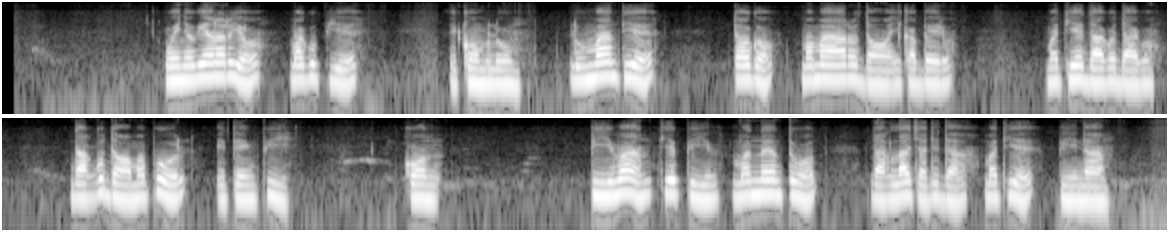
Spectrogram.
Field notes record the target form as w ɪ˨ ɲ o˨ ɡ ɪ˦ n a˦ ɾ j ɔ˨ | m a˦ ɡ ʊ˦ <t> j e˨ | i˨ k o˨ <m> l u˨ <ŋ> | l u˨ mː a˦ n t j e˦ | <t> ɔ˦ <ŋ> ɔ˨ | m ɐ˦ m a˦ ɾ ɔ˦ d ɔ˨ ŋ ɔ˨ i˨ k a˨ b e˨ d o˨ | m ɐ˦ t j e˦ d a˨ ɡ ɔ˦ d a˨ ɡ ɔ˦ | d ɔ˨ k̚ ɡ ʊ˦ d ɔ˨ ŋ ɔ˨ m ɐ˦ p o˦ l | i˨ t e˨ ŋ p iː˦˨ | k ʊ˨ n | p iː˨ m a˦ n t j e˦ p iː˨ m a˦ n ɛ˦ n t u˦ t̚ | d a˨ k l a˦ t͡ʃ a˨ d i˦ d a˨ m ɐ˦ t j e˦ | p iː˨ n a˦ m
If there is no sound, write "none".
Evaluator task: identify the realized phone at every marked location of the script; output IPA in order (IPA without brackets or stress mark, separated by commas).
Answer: p, m, m, t, ɡ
